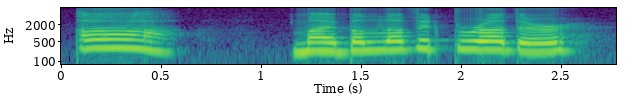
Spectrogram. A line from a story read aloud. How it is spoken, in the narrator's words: cried the princess in horror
